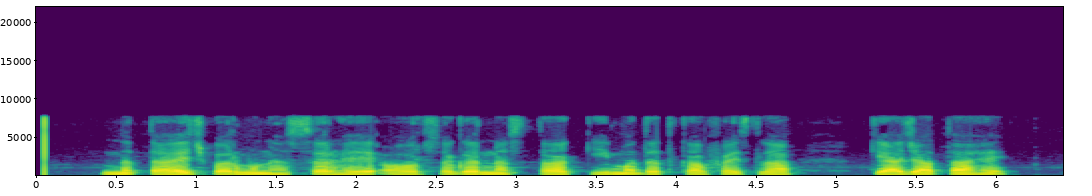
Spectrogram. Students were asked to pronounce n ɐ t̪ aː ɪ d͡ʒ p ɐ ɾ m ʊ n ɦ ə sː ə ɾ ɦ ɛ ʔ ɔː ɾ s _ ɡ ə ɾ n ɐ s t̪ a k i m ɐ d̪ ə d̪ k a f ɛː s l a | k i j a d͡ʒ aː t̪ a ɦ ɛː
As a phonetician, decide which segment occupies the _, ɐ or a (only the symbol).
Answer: ɐ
